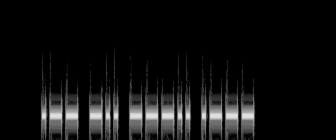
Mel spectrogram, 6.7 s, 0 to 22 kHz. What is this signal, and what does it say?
Morse code, heard as a keyed tone, about 15 wpm, 700 Hz. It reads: WD8J
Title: USA Call Signs - 4 Characters - Repeated 3x - 15wpm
